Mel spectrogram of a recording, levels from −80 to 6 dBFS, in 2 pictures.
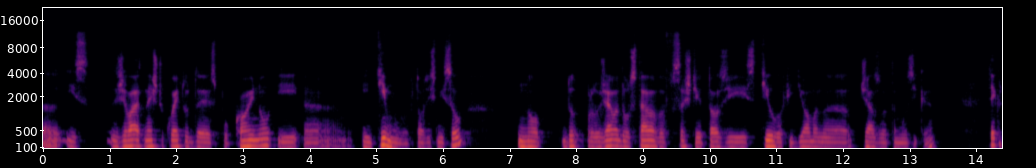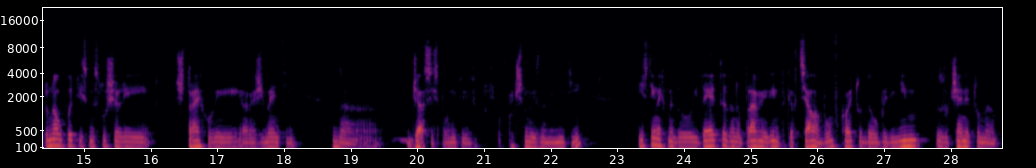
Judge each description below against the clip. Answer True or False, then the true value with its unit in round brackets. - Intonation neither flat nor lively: True (3.2 semitones)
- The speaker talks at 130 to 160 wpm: False (120 wpm)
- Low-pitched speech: True (110 Hz)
